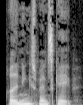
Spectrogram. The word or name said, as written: redningsmandskab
